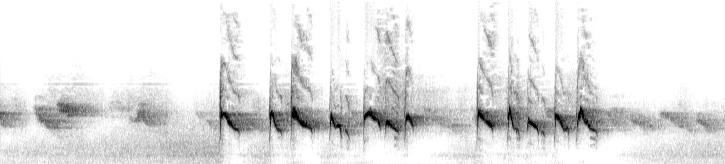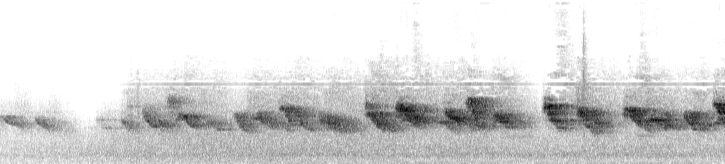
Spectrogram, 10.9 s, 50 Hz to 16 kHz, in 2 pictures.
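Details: Oriental white-eye in open 'buka sing' song display, 24 February 2023: a spell of loud, bright, rapidly repeated chirps, followed by a long, softer high warble against steady broadband background noise.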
